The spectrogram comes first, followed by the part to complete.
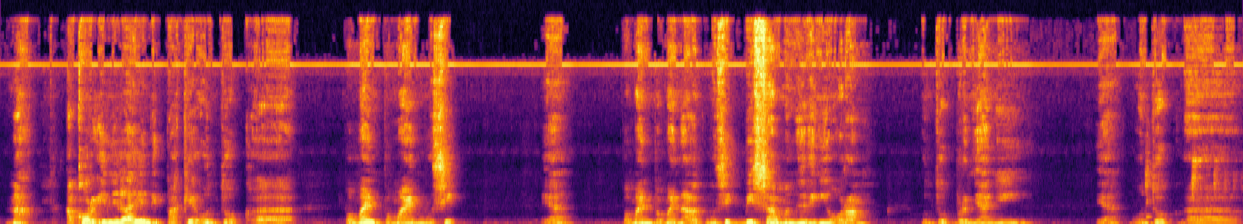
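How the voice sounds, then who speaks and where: A male music teacher talks slowly and patiently through a recorded lesson, pausing often to check in with his students. His voice sits a little high for a man but sounds soft and mellow. He is heard from some distance in an echoey room. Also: vocal fry. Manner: patient, explaining step by step with frequent "ya" check-ins. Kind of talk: recorded home-learning lesson. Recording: roomy echo, voice far from the mic.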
